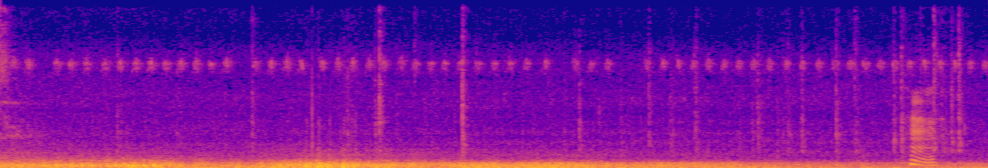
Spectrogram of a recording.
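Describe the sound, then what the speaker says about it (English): Thunder rumbles low and steady through a stormy night outside, with a broad continuous roar and a louder swell near the middle, plus faint rain texture and a few light clicks and a brief chirp near the end. "Especially if storms are gonna be loud like that. It is storming very nicely out there too."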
